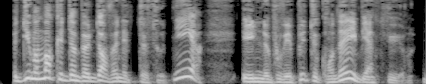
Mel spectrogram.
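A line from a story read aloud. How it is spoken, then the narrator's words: Cheerful. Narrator (French): dit Ron d'un ton joyeux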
